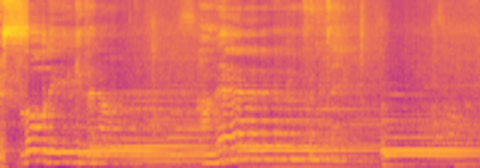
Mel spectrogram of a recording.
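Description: Live performance: a man singing long, held notes, sliding up into a new note twice, over sustained instrumental chords.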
